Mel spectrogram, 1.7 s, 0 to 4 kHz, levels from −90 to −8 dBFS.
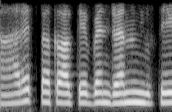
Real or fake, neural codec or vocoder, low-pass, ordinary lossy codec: fake; codec, 16 kHz in and 24 kHz out, 0.6 kbps, FocalCodec, streaming, 2048 codes; 3.6 kHz; none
